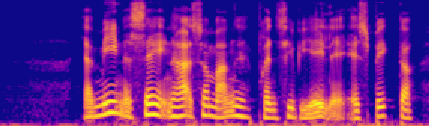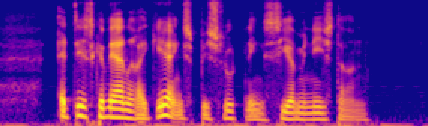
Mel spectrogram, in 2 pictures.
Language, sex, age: Danish, female, 67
